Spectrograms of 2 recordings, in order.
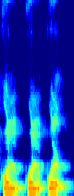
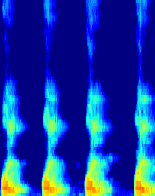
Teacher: Sifatnya yang pertama jahar. Tidak boleh keluar hams.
